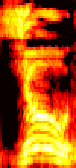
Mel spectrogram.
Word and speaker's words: Zhou: In China, we have the most powerful king of the Zhou dynasty. Our Chinese listeners have complained. It's not pronounced the Su dynasty, but the Zhou dynasty. – Zhou? Okay. – Just like average Zhou.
